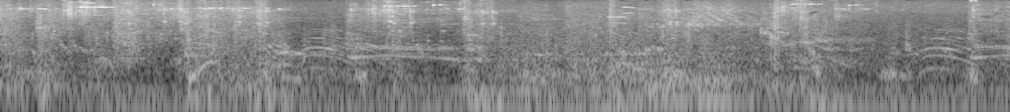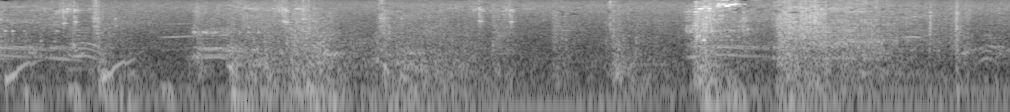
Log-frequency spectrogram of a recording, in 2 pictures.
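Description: Small studs clink and jingle as they are picked up.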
